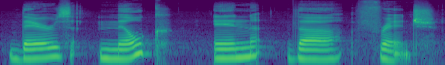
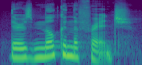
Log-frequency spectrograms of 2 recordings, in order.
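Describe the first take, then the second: First: The sentence is spoken slowly. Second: The sentence is spoken at normal speed. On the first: "I will say it slowly so that you can understand" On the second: "at a normal native English speaker speed"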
